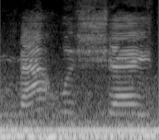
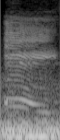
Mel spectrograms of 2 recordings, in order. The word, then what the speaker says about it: Matlacha: It's Matlacha, so you don't want to say Matlacha, but that is how you pronounce it.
